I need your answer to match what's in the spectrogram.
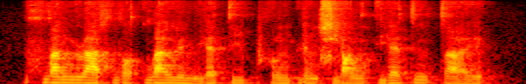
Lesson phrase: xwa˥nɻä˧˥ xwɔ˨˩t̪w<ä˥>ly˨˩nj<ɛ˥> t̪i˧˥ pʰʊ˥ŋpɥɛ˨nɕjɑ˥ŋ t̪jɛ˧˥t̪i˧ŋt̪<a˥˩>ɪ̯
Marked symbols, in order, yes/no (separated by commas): yes, yes, no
